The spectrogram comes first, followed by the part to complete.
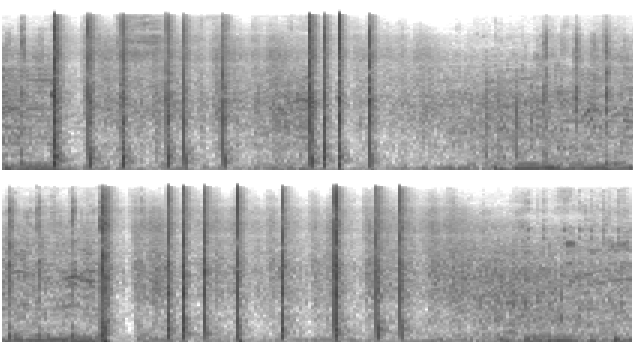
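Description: Fireworks going off in quick succession: sharp bangs and crackles in clusters, the loudest bang just before five seconds in, over a steady low rumble.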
